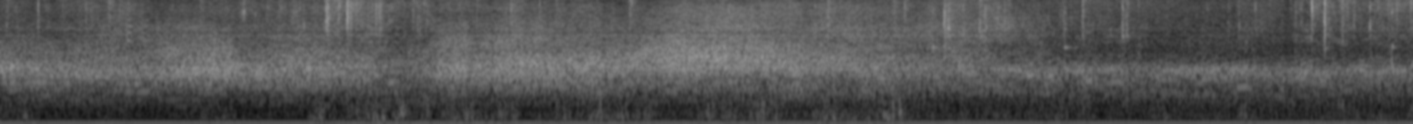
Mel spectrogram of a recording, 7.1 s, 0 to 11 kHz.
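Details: Spring migration of a huge Bean Goose flock, some White-fronted Geese among them, near Trzemeszno, Poland, 3–4 March 2018; loud continuous cackling and honking chorus, calls tumbling over one another with brief louder surges.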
